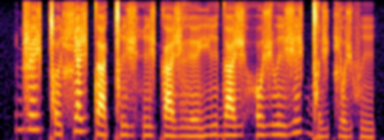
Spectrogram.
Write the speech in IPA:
ɖ͡ʐe˦ʒǀɵ˨ɕa˦ʒta˨ ǀi˨ʒhi˨ʒka˨ʒɣe˨ ji˨da˨ʒ ho˨ʒði˨ʒi˦ʒ ɡ͡ǀe˨ʒt͡ɕo˨ʒfi˨

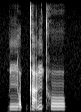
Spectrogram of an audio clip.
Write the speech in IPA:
ɲɔ˨˩p̚t̪a̰˧˥ŋt̪ʰo˧

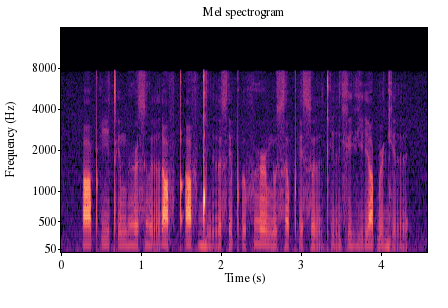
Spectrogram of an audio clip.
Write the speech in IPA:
ɑpʼitʼɪm ɦə˞sɦʊrɾɑf qʼɛfɡ͡ǃirʊsɾɪ pʼʊfɦə˞m ɾusʌpʼɪsʊr kʼirxʲʌvʲə ɾʲɑɓə˞ɡʲɛr

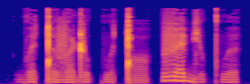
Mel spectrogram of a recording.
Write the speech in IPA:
ɡʷɛ˩ǃə˩vʌ˩ɖo˩ kʷʌ˩ǃɔ˩ | vɛ˥bʲo˩ kʷʰə˩

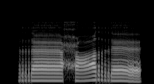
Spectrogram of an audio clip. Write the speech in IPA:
ræːħɑ rɛ

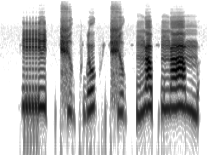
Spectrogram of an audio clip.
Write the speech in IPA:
ri˦˥t̚t͡ɕu˨˩k̚lo˥˩k̚ t͡ɕo˨˩k̚ŋa˥˩p̚ŋa˥˩m

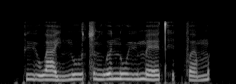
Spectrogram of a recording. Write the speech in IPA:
kyː˨˩waː˨˩j n̪uː˨˧t͡sʊ˨ŋwɵ˧nwyː˨˧ mɛː˨˥t̪ʰɪ˨˥k̚fɐ˨˥m

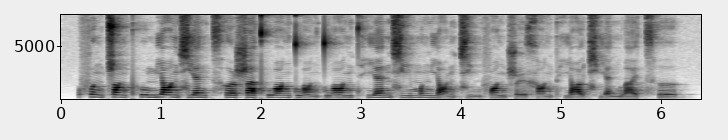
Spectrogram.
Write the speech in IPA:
fɤ˥˧ŋʈ͡ʂɑ˥˧ŋpʰu˥˧ mjɑ˥˧ŋ ɕjɛ˥˩nt͡sʰɤ˥ ʂä˥t̪ʰwɑ˥ŋt̪wɑ˨˩ŋ t̪wɑ˧˥ŋt̪ʰjɛ˥nɕi˧˥mɤ˧ŋ jɑ˧˥ŋ t͡ɕi˨˩ŋfɑ˥˩ŋʂɻ̩˨˩ xɑ˧˥ŋpʰjɑ˥ʊ̯t͡ɕʰjɛ˨˩nwa˧˥ɪ̯ t͡sʰɹ̩˥

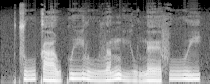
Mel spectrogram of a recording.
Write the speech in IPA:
t͡suː˨˧kaː˨˩wkʷiː˧luː˨˩ lɐ˨˥n ŋiː˨˩w n̪ɛː˨fuː˥j

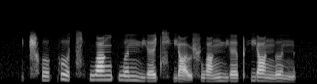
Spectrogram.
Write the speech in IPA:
ʈ͡ʂʰɤ˧˥kɤ˥˩ t͡sʰwɑ˥ŋ pwə˥nmjɛ˧˥t͡ɕʰjɑ̰˨˩ʊ̯ʂwɑ˧˥ŋ mjɛ˧˥pʰjɑ˥˧ŋə˥˩n

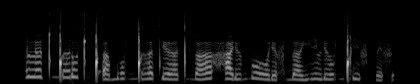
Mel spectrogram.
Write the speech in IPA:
lɜ˦tɡ͡ǃɜ˦ɾo˦t ǃʼɐ˨bo˧ ɡ͡ǃɜː˦tɾʲɜː˧t ɠɐː˨˦ha˧ɾʲʊ˨ ɠoː˦˨ɾʲɐ˨f ɠɜ˧ji˦lɾʲoː˦ ǃʼi˦˨fpe˨f

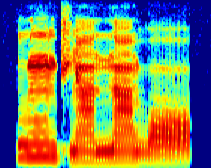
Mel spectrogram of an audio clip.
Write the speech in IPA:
lũ˦d͡ʒã˨nã˨ βɔ˨

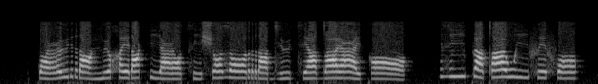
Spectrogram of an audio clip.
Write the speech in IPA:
pɔ˨ʕʉ˦rɑ˨ ŋʉ˧χe˧ɾɑ˦ kiː˨ʕɔ˨t͡si˨ʃɔ˦ zɔː˦rɑ˧d͡zʉ˦˨t͡seː˦ dˤeː˦ʕe˧kɔː˦˨ | ziː˦pi˧tˤeː˦ wiː˦fe˦fɔ˦

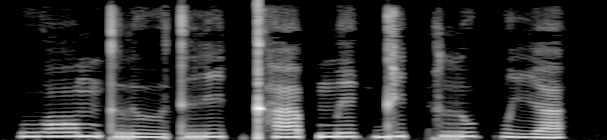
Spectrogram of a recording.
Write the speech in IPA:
wɔː˥˩mtrɯː˨˩ tri˦˥t̚ kʰa˦˥p̚me˥˩k̚ di˥˩t̚kru˥˩k̚wi˨˩a̯

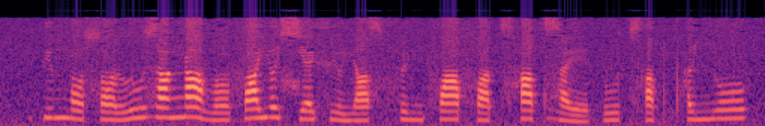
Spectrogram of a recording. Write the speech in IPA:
pʲu˧ŋu˨sˤo˨ lu˦zɑ˦ŋa˦˨ ðˤu˨fɑ˦j ə˨ɕɛ˧fʲo˨je˨˦sˤ fy˨ŋfɑ˧fɑ˨ t͡sʰa˦tˤze˨ | u˨t͡sʰɛ˨tˤpʰə˧ ɲo˦

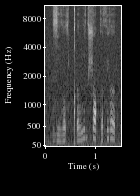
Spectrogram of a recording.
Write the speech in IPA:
zi˨ðo˧θǃʼə˧ βi˦dʃɒ˦˨ kə˨˦θjə˦˨

